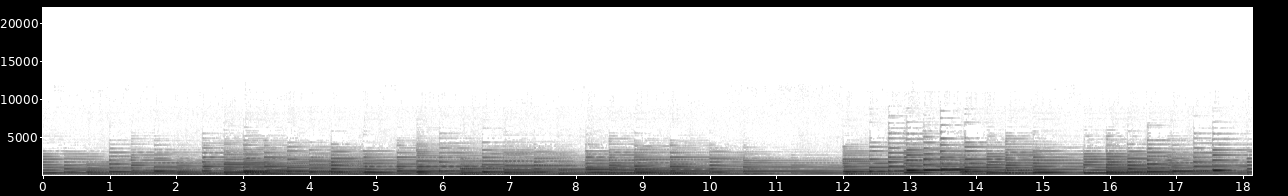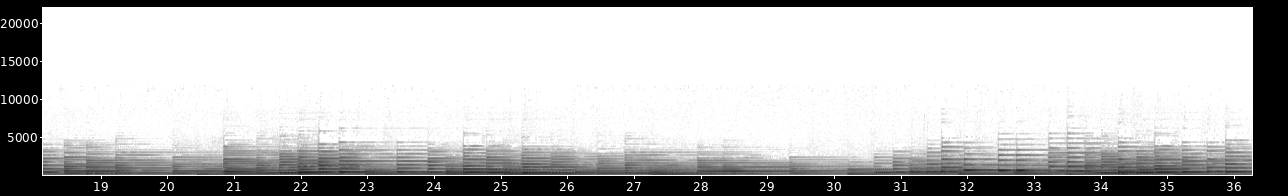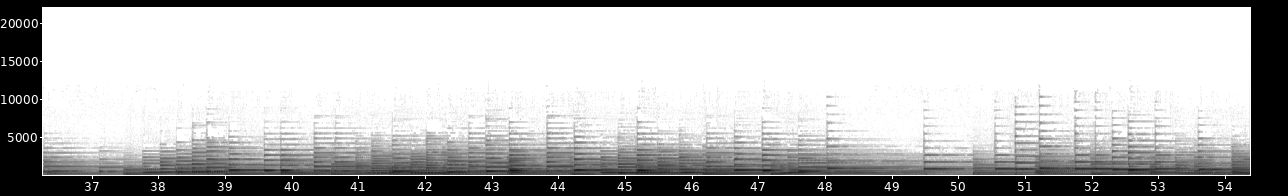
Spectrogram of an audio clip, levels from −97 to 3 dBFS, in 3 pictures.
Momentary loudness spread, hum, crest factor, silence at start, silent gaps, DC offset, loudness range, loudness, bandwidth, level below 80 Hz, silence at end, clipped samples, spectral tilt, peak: 14 LU; none; 20 dB; 0 s; none; 0.7%; 9 LU; -21 LUFS; 5.8 kHz; -50 dBFS; 0 s; under 0.1%; -9.5 dB/octave; -2 dBFS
